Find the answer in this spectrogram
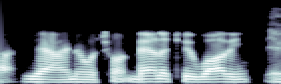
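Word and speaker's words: Manitou Wabi: Manitu Wabi.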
